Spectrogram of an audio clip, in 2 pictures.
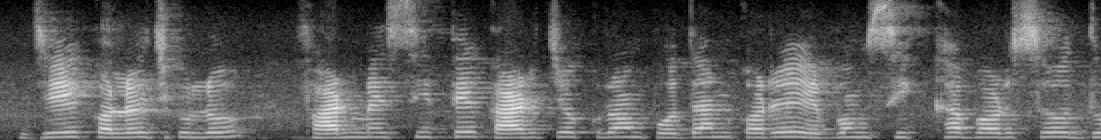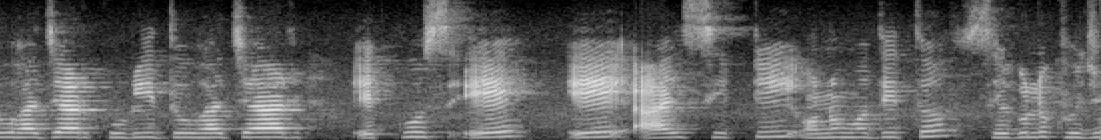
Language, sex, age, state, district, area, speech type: Bengali, female, 18-30, West Bengal, Paschim Bardhaman, urban, read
